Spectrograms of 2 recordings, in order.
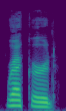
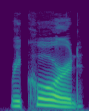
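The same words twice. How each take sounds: First: Record as a noun, REC-ord; first-syllable stress. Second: Record as a verb, re-CORD; weak start on "record", full weight on CORD; second-syllable stress. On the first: Teacher showing the noun form, first-syllable stress. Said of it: "With stress on the first syllable". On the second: Teacher showing the verb form, second-syllable stress. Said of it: "on the second syllable, they act as verbs". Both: Shown as a demonstration.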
